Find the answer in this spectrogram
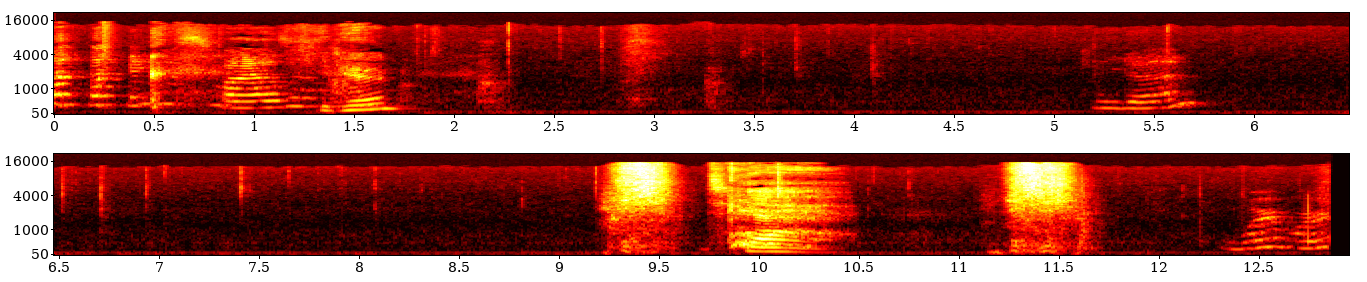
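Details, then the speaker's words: Dog sneezing, apparently with something up his nose: about three sharp, explosive nasal bursts in quick succession with voiced sounds between, in a small room. "got something up your nose. Something in his nose. Poor guy."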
